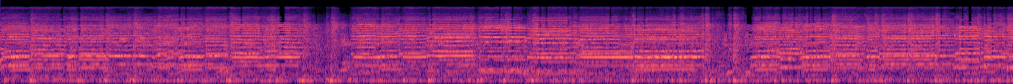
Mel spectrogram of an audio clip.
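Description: Traditional folk music played on reedy wind instruments: a stepping melody over a steady low drone.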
